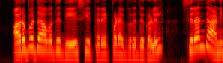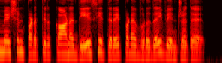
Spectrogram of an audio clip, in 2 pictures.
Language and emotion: Tamil, neutral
